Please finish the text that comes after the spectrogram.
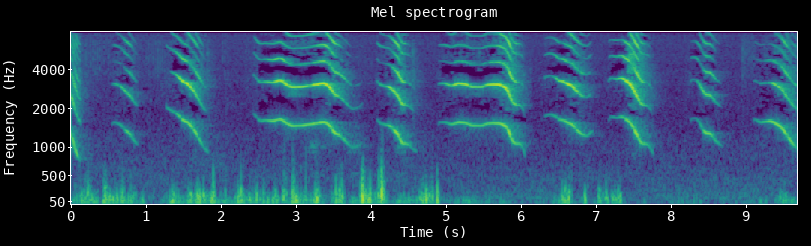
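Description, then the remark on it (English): A Real Game Calls Elk Reel elk call, made in Gypsum, Colorado, blown repeatedly, producing about a dozen short, high-pitched, downward-sliding mewing squeals in quick irregular bursts over a low rumbling background. “Real Game Calls featuring the Elk Reel.”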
